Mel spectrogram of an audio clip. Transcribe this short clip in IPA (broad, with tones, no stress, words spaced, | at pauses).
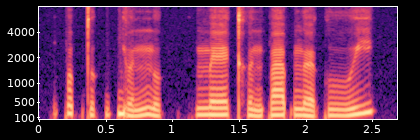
pɐ˥p̚t̪ʊ˨˥k̚ɪ˥k̚jɵ˨˥n n̪ʊ˨k̚ | mɛː˨˧kʰɵ˨˩n paː˨p̚ŋœː˨˩kuː˨˥j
